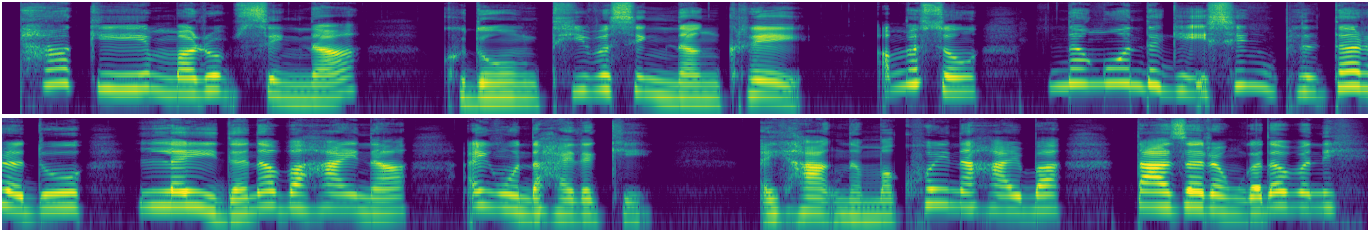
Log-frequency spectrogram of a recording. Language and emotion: Manipuri, disgusted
